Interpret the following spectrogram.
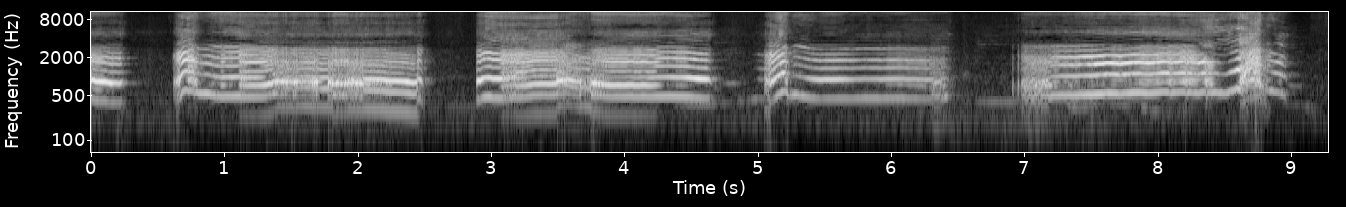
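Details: Pet dog "talking": four drawn-out yowling howls with wavering, warbling pitch that often rises at the onset, each lasting around two seconds, with short quiet gaps between them.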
